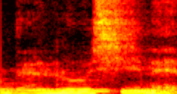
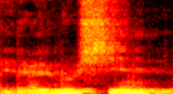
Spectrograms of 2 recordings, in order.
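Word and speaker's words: Melusine: 그래서 서양에서는 이제 멜루지네라고도 하고 멜루시네, 멜루신 뭐 이렇게도 발음합니다만은 중세 기사의 사랑 이야기에서 때때로 뱀으로 변하는 절세 미인을 가리켜서 멜루지네라고 불렀다.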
